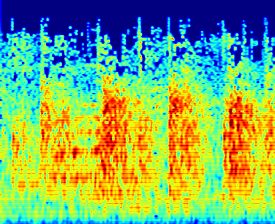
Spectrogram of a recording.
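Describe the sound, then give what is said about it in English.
Congregation clapping their hands during a church service: a dense, bright patter of many hands that swells and eases in a few quick waves. “And clap your hands and say, Lord, I thank you so”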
